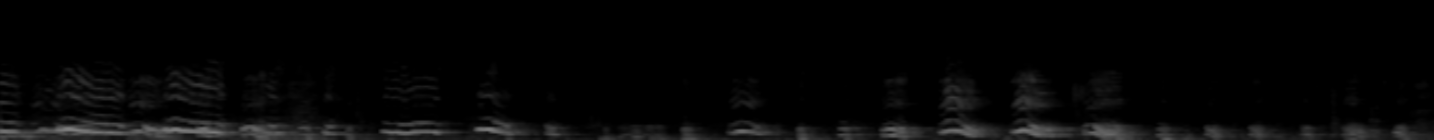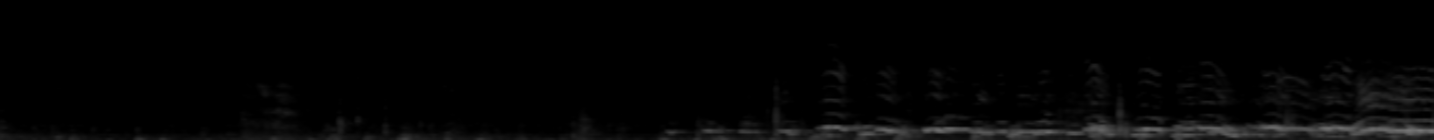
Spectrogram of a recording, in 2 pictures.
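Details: Havanese puppies, three weeks old, indoors: many high, wavering squeals and whines overlapping in quick bursts, a quieter stretch in the middle, then another run of thin, wobbling cries.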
